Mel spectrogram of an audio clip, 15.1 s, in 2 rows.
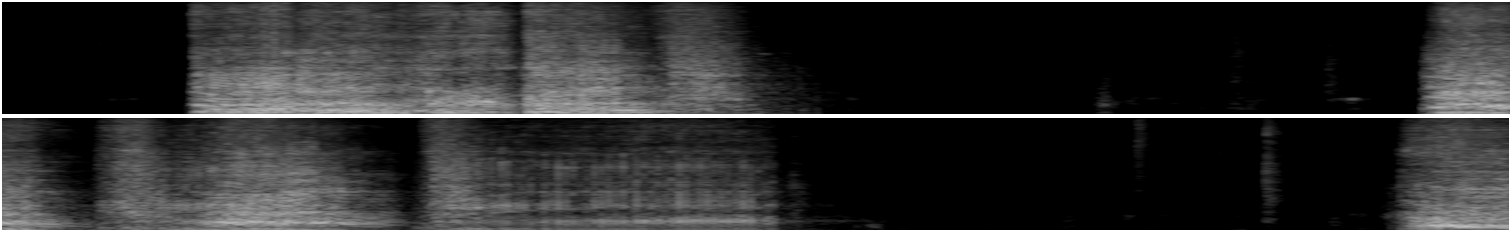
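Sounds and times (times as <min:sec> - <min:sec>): harsh snarling roars: 0:01.0 - 0:03.9, 0:07.1 - 0:11.5, 0:14.5 - 0:15.0.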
